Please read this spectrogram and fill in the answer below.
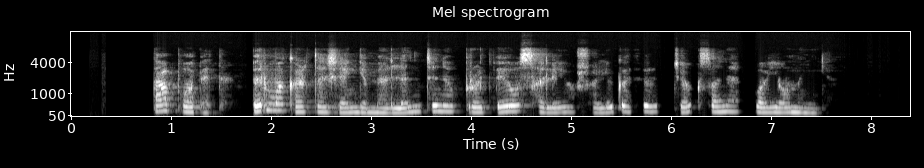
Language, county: Lithuanian, Utena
